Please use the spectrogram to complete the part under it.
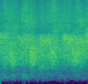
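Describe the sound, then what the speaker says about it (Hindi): Brief, steady clapping from a congregation applauding children after worship, a short burst of dense, even applause with no pause. "ताली बजाते सब बच्चों के लिए।"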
